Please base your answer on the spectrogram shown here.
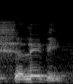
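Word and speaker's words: Çelebi: See first thing is when Celbi they pronounce is Shalbei and that company was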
